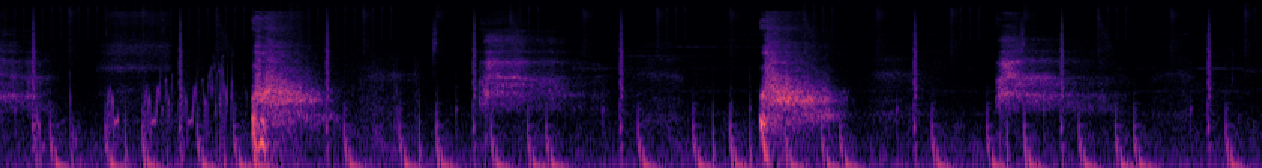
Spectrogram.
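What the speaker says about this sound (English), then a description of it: "I'm exaggerating my breathing here because I want you to be breathing right" Exaggerated, heavy breaths from someone doing double crunches in a cardio core workout swell and fade a few times over a steady rhythmic beat.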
